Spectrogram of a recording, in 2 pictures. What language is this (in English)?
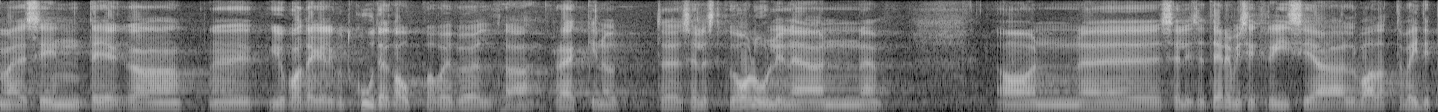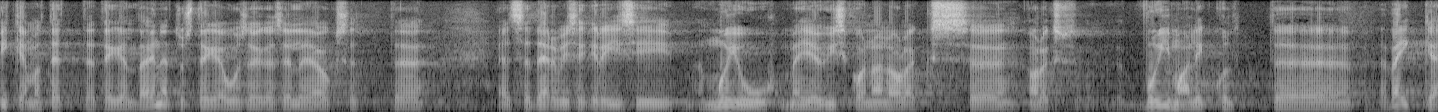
Estonian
